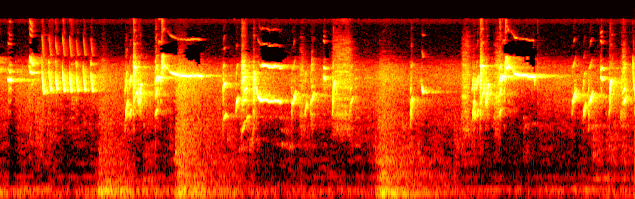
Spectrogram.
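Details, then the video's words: Goldfinch singing for young birds learning their song, a lively run of liquid twitters, quick chirps and thin high whistles in bursts separated by brief pauses, over a soft low background hum. "Chant chardonneret pour les jeuns لتعليم صغار طائر الحسون"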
